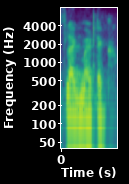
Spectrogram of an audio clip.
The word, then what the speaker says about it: phlegmatic: उल्टा करेंगे तो जो हमेशा शांत स्वभाव का व्यक्ति है, इंग्लिश में ऐसे व्यक्ति को हम लोग बोलते हैं फ्लैग्मेटिक।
